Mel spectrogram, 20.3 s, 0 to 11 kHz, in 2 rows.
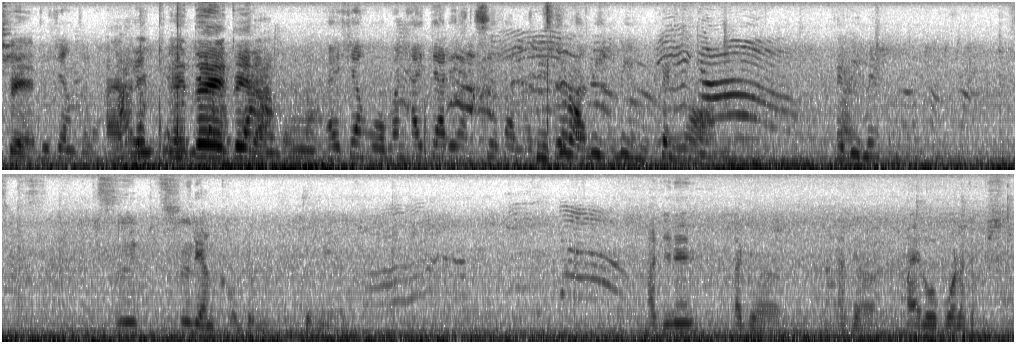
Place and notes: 空軍十九村, Hsinchu City - in the park
in the park, Childrens play area, Several elderly people are chatting, Binaural recordings, Sony PCM D100+ Soundman OKM II
Hsinchu City, Taiwan, 19 September 2017, ~18:00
